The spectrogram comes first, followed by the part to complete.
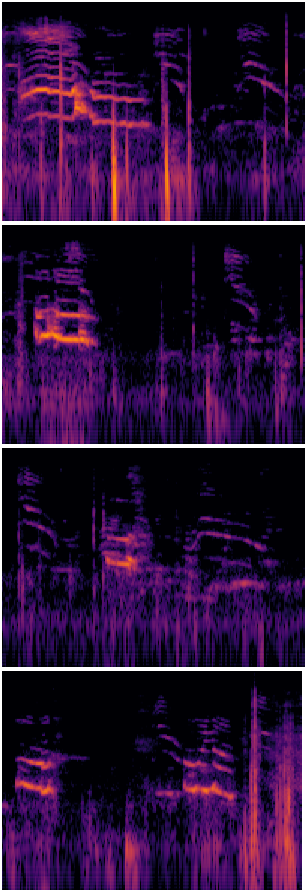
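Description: A cat meowing repeatedly: a string of separate meows a few seconds apart, some faint, the loudest near the start and about five seconds in.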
